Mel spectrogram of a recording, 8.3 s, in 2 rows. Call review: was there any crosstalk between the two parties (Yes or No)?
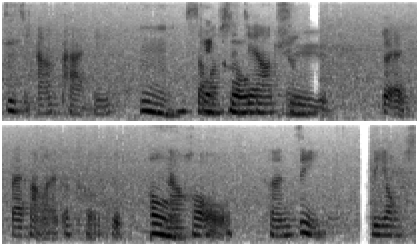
Yes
